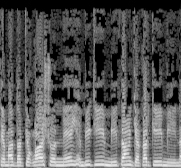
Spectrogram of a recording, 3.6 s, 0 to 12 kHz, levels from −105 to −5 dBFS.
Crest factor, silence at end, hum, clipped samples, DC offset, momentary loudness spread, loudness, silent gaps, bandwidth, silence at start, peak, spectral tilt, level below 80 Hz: 14 dB; 0 s; none; under 0.1%; under 0.1%; 4 LU; -17 LUFS; none; 12 kHz; 0 s; -2 dBFS; -4.5 dB/octave; -52 dBFS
